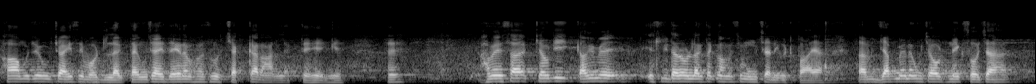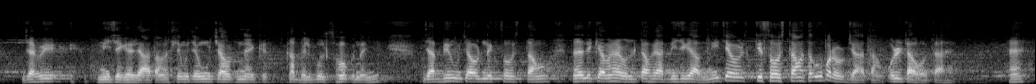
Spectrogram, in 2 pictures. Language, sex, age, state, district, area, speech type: Hindi, male, 45-60, Madhya Pradesh, Hoshangabad, urban, spontaneous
